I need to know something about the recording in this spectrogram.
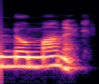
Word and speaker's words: gnomonic: Another projection method is something called the gnomonic projection or azimuthal projection. Notice the silent G in the word gnomonic.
